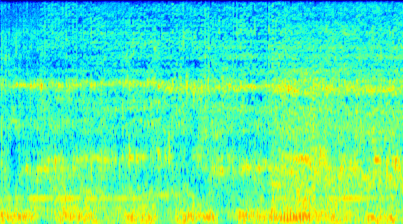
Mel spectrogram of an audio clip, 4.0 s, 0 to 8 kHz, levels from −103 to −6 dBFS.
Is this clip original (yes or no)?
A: no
